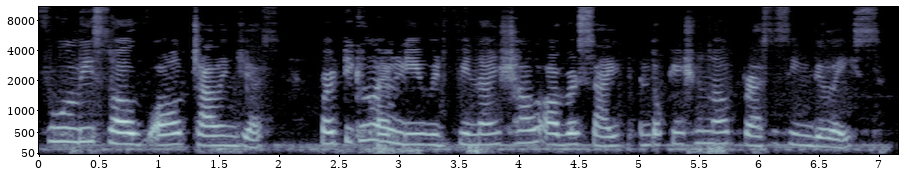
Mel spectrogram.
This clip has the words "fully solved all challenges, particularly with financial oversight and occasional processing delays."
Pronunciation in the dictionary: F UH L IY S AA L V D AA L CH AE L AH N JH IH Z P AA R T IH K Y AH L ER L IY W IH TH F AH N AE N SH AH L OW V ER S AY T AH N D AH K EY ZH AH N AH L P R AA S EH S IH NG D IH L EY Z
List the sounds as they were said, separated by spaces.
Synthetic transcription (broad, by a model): F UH L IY S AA L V AA L CH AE L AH N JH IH S P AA R T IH K Y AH L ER L IY W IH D F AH N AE N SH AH L OW V ER S AY T AH N D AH K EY SH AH N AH L P R AA S EH S IH NG D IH L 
